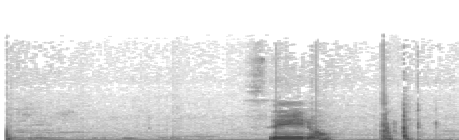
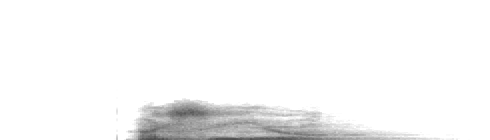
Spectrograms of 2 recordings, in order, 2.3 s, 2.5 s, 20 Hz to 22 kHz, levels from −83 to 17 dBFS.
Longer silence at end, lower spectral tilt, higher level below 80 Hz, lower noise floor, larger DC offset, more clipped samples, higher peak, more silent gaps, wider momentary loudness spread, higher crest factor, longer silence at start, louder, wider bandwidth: second, 0.05 s vs 0.75 s; about the same, -5 dB/octave vs -4.5 dB/octave; second, -52 dBFS vs -42 dBFS; second, -39 dBFS vs -62 dBFS; neither; neither; first, 0 dBFS vs -6 dBFS; neither; first, 25 LU vs 8 LU; about the same, 20 dB vs 18 dB; second, 0 s vs 0.7 s; first, -17 LUFS vs -21 LUFS; first, 16 kHz vs 6.2 kHz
